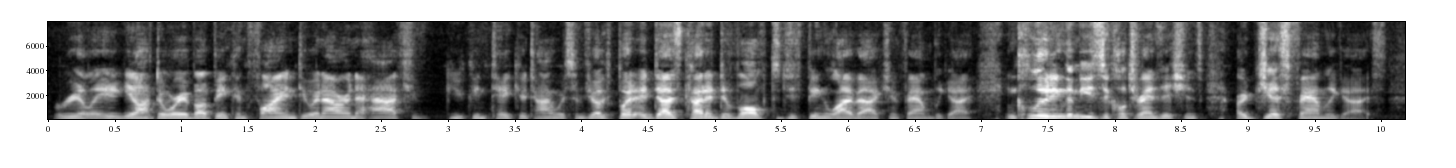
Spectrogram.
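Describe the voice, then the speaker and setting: A man's voice: mid-range voice, fast, hardly any pauses. Rambling, opinionated man chatting casually. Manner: rambling, opinionated, often restarts and repeats himself. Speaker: podcast host. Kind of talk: casual pop-culture news chat.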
